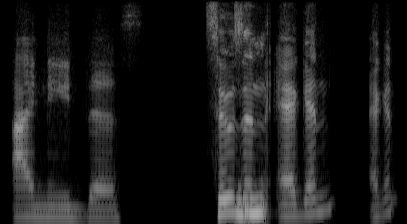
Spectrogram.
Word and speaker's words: Egan: Egggan, right?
